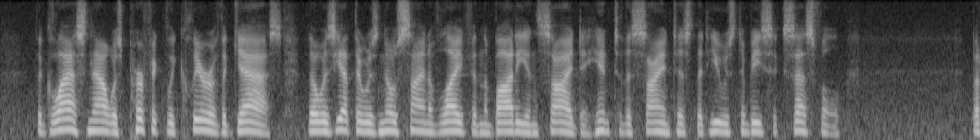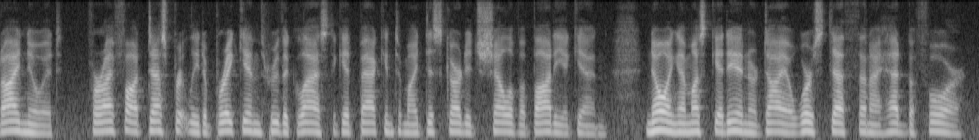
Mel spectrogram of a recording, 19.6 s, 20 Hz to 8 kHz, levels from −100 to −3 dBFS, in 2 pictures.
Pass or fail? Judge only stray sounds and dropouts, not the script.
pass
